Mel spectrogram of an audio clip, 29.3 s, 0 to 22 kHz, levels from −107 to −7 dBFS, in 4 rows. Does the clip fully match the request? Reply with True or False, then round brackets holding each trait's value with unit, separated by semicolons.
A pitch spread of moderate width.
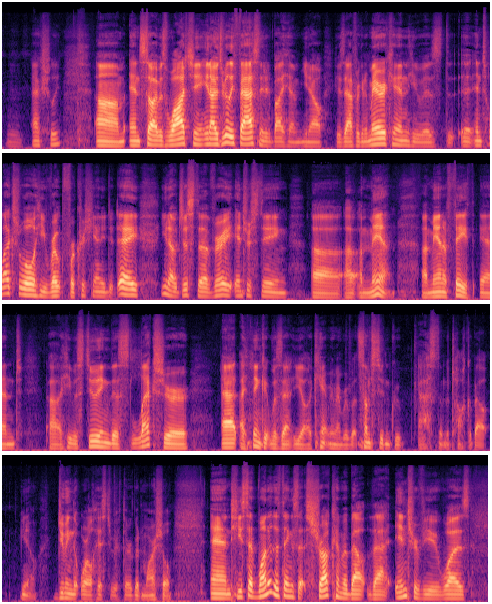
False (5.7 semitones)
